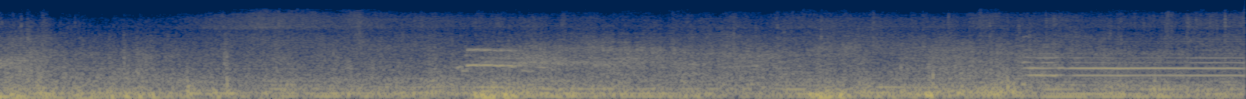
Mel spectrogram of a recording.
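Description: A deep, wind-like rumble from a battle scene's sound mix. Short high tones come in around the middle, and a held tone with several pitches comes in near the end.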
